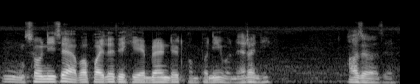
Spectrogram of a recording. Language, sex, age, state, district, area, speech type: Nepali, male, 45-60, West Bengal, Darjeeling, rural, spontaneous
